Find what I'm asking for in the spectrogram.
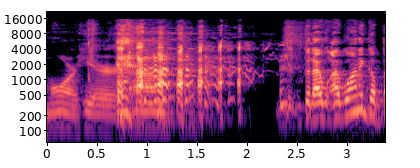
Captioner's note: all laughing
